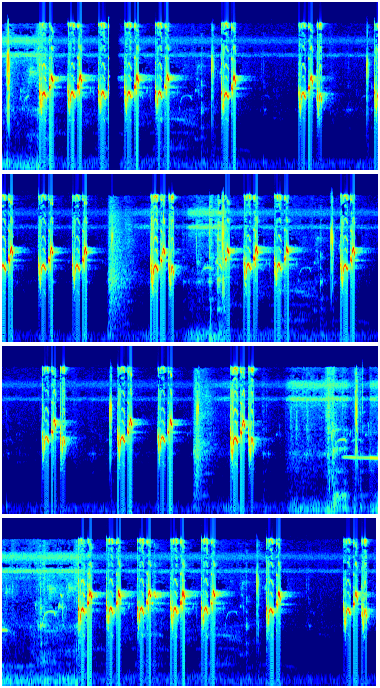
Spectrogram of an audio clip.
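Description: Prenjak, a small warbler-like songbird, calling loudly and vigorously: quick runs of three to five sharp, high chirps, repeated every second or two, with a pause of about three seconds past the two-thirds mark.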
